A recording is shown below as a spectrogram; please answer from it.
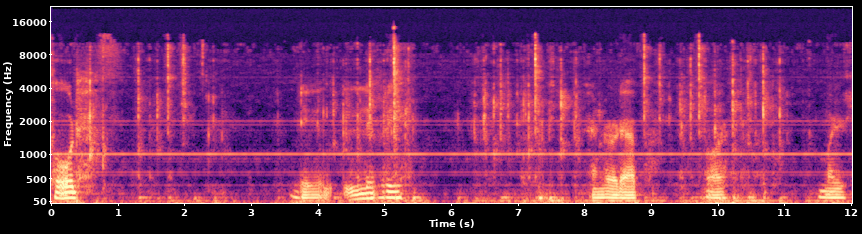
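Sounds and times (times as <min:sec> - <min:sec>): keyboard typing: 0:00.5 - 0:02.6, 0:03.9 - 0:05.5, 0:06.1 - 0:11.1.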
